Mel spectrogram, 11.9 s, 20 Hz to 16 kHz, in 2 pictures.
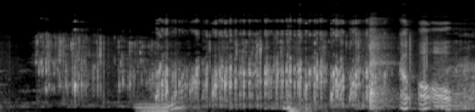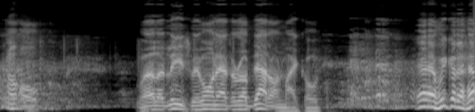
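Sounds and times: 
liquid pouring and splashing into a shaving mug: 0.4s - 5.0s
speech: 1.7s - 2.7s, 5.0s - 6.6s, 7.7s - 10.0s, 11.2s - 11.8s
laughter: 5.0s - 8.6s, 9.8s - 11.8s.

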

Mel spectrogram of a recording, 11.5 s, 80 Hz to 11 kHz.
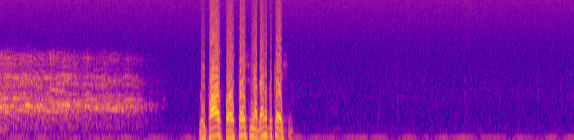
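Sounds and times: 
large crowd of spectators cheering and shouting in a stage play: 0.0s - 3.3s
speech: 4.0s - 6.0s.

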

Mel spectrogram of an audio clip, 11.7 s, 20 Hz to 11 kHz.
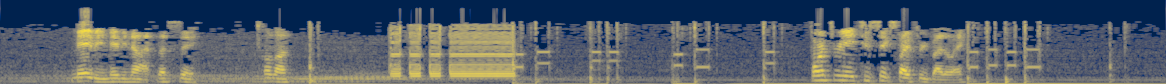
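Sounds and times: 
low steady hum: 0.0s - 11.6s
speech: 0.7s - 3.3s, 8.1s - 9.9s
telephone keypad touch-tones beeping: 3.9s - 7.9s, 9.7s - 10.5s.

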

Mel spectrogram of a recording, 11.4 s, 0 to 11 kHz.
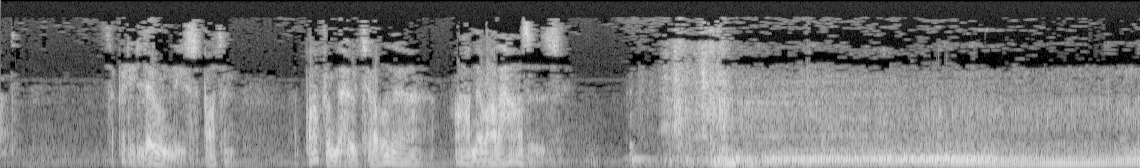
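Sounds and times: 
speech: 1.2s - 5.7s
car engine starting and accelerating as the car pulls away: 6.3s - 11.3s.

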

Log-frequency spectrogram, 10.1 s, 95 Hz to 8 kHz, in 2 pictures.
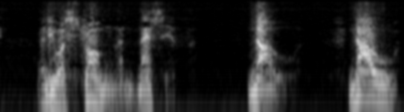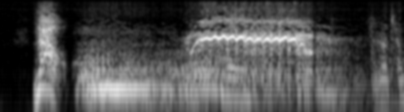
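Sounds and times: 
speech: 0.5s - 2.3s, 3.1s - 3.6s, 4.4s - 6.7s, 9.9s - 10.1s
horse neighing shrilly in panic: 6.0s - 9.6s.

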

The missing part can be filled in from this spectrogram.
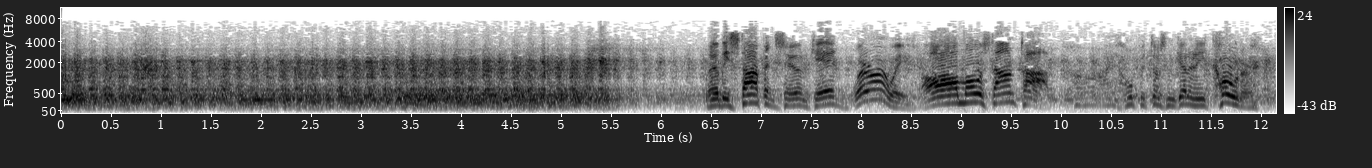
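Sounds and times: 
train engine rushing into a snow shed: 0.0s - 12.1s
speech: 6.6s - 10.0s, 10.6s - 12.1s.

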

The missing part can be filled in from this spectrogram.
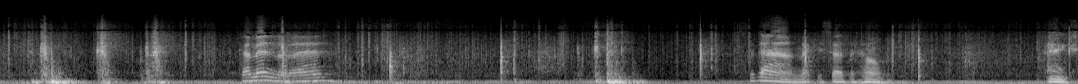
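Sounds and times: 
hotel corridor door opening with a low rumbling thud: 0.3s - 1.8s, 5.9s - 6.5s
speech: 2.4s - 3.4s, 7.5s - 9.1s, 10.5s - 10.7s.

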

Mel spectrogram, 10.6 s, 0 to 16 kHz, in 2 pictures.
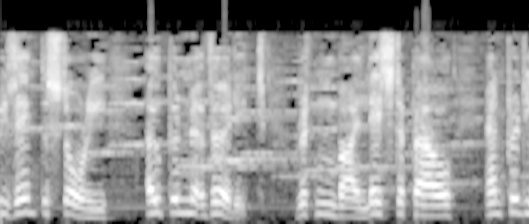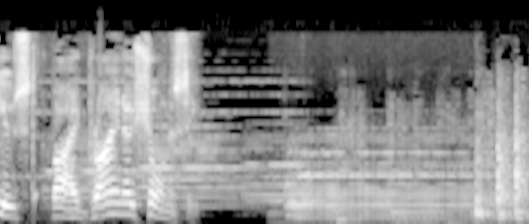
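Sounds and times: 
speech: 0.0s - 7.4s
sustained musical tone: 0.0s - 10.3s
firm knocks on a door: 10.0s - 10.5s.

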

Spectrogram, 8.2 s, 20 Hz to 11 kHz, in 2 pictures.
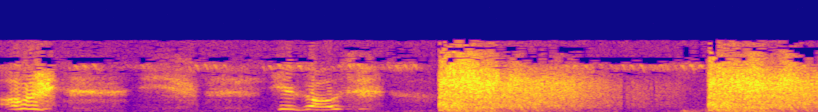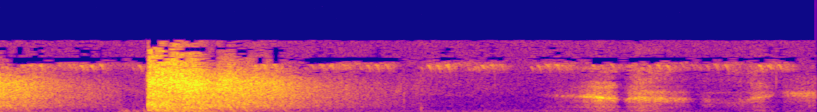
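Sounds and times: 
noise: 0.0s - 8.1s
speech: 0.2s - 0.5s, 1.4s - 2.0s
gunshots fired into the air as a signal: 2.2s - 6.0s.

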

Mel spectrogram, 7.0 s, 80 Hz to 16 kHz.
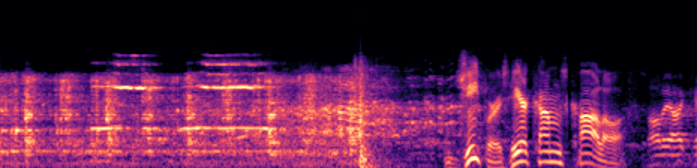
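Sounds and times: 
dehydrator machine starting up and running loudly: 0.0s - 4.0s
laughter: 2.5s - 6.5s
speech: 4.6s - 6.9s.

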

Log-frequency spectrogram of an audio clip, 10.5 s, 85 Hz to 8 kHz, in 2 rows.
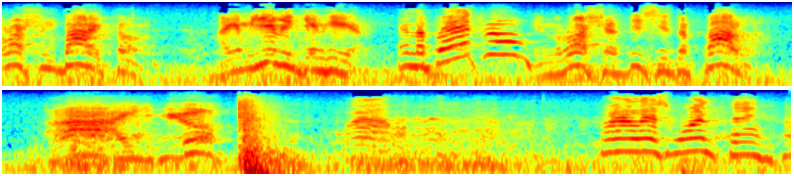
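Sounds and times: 
speech: 0.1s - 6.9s, 7.6s - 8.2s, 9.3s - 10.5s
door slamming shut: 6.8s - 7.4s
laughter: 7.4s - 9.5s.

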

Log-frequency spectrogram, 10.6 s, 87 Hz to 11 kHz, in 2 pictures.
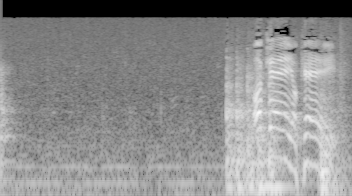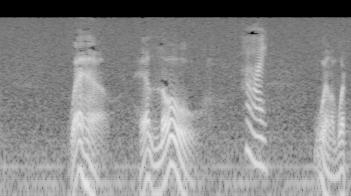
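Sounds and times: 
quiet steady hum: 0.0s - 10.5s
sharp knocking on a door: 3.4s - 4.1s, 4.8s - 5.2s
speech: 3.8s - 5.2s, 6.3s - 8.3s, 9.0s - 9.4s, 10.0s - 10.5s.

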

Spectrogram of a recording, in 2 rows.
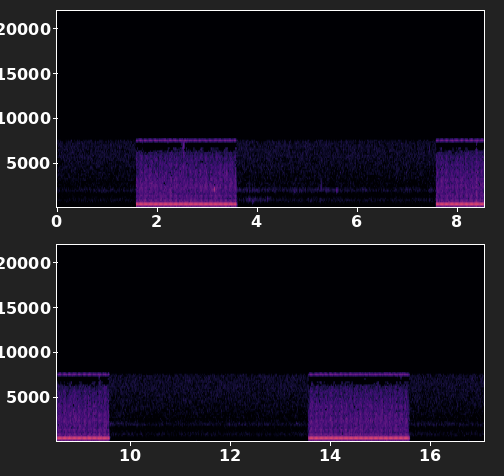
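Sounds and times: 
outgoing phone call ringing tone: 1.6s - 3.6s, 7.6s - 9.6s, 13.6s - 15.6s.

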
